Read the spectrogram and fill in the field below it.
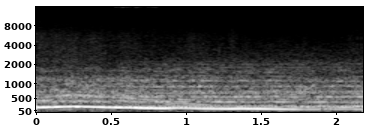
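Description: Rallycross race cars on a British Rallycross circuit flick through a chicane, giving a steady engine drone whose pitch falls and then holds as the cars brake and pass, with no talking.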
